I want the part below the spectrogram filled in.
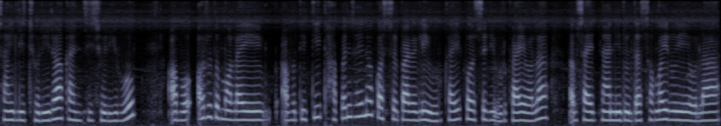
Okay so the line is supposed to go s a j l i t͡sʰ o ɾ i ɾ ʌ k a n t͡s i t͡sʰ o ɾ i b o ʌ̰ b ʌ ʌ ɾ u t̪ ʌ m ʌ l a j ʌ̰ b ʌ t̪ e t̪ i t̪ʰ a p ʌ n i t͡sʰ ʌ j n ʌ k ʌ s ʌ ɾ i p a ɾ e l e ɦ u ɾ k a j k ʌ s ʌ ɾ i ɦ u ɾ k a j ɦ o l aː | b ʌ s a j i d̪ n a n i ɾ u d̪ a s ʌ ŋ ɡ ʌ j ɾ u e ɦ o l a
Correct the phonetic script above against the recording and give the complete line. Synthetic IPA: s a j l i t͡sʰ o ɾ i ɾ ʌ k a n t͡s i t͡sʰ o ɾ i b o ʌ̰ b ʌ ʌ ɾ u t̪ ʌ m ʌ l a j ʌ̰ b ʌ t̪ e t̪ i t̪ʰ a p ʌ n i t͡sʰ ʌ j n ʌ k ʌ s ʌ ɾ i p a ɾ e l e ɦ u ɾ k a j k ʌ s ʌ ɾ i ɦ u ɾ k a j ɦ o l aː | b ʌ s a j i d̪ n a n i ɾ u d̪ a s ʌ ŋ ɡ ʌ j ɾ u e ɦ o l a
